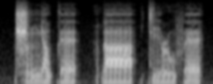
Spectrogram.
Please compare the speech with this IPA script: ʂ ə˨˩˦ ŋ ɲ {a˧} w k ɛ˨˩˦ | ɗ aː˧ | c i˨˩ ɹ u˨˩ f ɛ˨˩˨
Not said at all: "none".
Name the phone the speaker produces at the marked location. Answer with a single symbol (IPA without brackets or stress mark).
a˨˩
